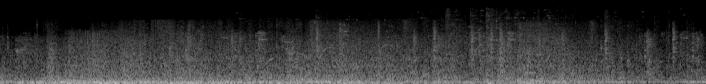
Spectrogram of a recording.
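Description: Buildings crumble under heavy bombardment in the open-world game Mercenaries: Playground of Destruction, a dense continuous wall of explosions, collapsing rubble and booming that roars loud throughout.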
